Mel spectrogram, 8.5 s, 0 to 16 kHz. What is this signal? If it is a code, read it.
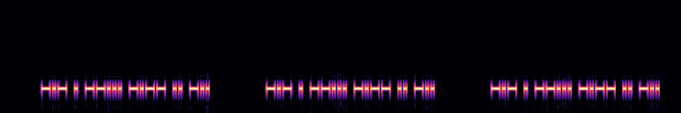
Morse code, heard as a keyed tone, about 36 wpm, 700 Hz. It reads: KE7YID KE7YID KE7YID
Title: USA Call Signs - 6 Characters - Repeated 3x - 35wpm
